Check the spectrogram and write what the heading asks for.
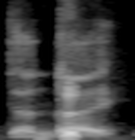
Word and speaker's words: Dundee: Dundee.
